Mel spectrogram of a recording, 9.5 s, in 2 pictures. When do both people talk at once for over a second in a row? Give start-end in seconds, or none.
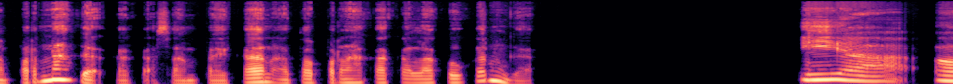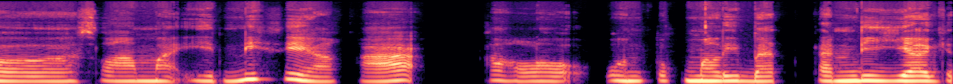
none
